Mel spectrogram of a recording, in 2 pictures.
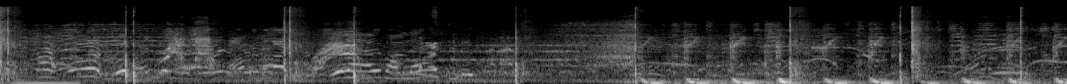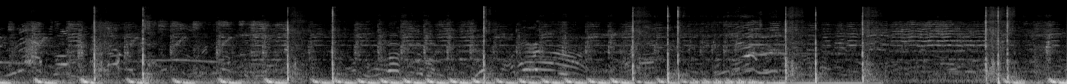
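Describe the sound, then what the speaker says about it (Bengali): A fireworks display at the Chandanpur buffalo club ground sends out rapid strings of sharp cracks and bangs, sometimes in dense volleys, with crowd voices and talk underneath. "এই মুহূর্তে আপনারা দর্শন করছেন চন্দনপুর মহিষ ক্লাবের ময়দানে আতশবাজির প্রদর্শনী"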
